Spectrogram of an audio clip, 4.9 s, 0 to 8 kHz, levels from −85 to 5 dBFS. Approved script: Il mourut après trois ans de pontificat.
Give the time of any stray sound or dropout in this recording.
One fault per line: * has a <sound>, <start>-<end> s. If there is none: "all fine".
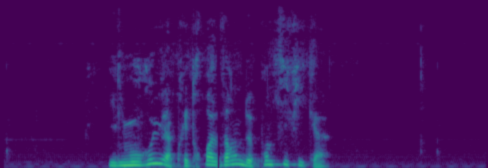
* has a dropout, 2.2-2.2 s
